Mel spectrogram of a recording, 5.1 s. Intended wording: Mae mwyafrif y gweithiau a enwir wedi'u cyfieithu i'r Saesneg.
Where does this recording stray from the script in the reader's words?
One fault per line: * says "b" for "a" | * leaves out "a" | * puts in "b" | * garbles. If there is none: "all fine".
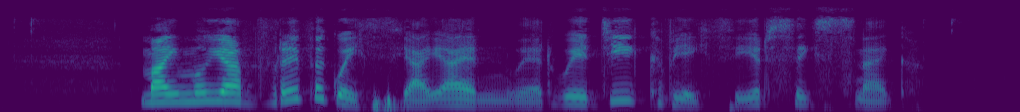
all fine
